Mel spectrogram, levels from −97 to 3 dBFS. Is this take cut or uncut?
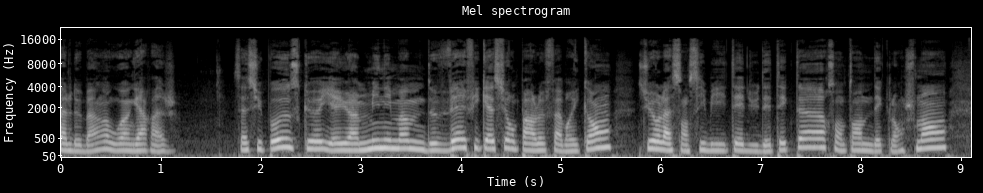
cut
